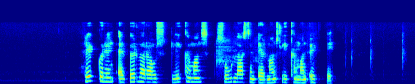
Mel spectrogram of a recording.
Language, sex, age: Icelandic, female, 60-69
